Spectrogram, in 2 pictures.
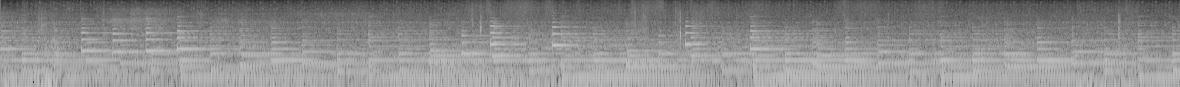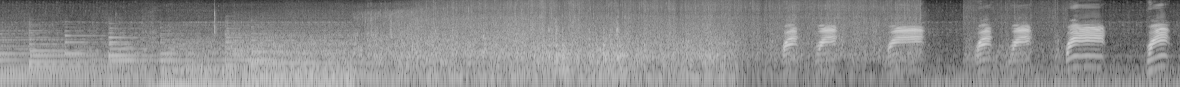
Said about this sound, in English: I'll get the engine started and cast off along the way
